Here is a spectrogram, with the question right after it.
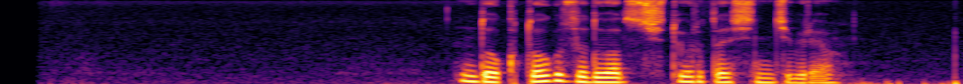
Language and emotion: Russian, neutral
